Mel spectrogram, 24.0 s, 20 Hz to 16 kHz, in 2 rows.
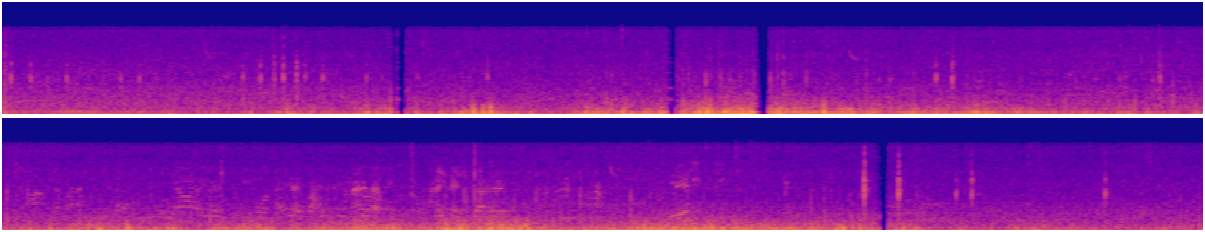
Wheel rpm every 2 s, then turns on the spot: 0, 0, 0, 0, 0, 0, 0, 0, 0, 0, 0, 0.
none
